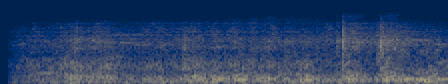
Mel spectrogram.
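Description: Indian suburban electric multiple-unit (EMU) local train running past at speed, a steady rail rumble that builds over the first second. Near the end its wheels knock twice over rail joints.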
